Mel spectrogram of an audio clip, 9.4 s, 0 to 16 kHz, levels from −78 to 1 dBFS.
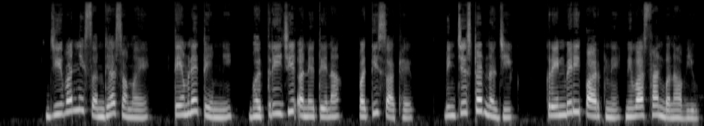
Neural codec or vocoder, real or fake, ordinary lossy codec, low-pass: codec, 44.1 kHz, 3.4 kbps, Pupu-Codec; fake; MP3, 64 kbps; 14.4 kHz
